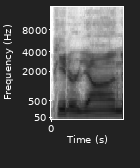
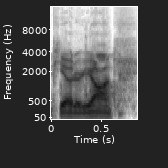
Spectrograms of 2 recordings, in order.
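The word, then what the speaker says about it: Petr Yan: that you're talking about uh peter yan and the uh the uh piotr i should say i believe it's cyber pronounced his name piotr yawn and uh al-germain sterling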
